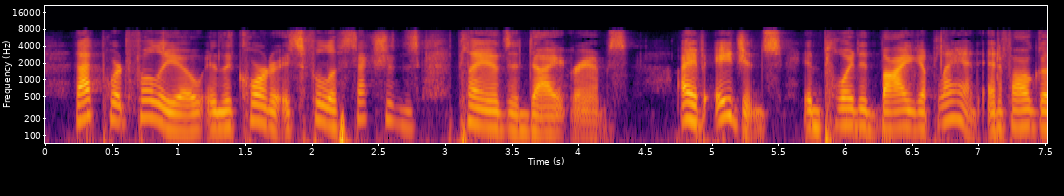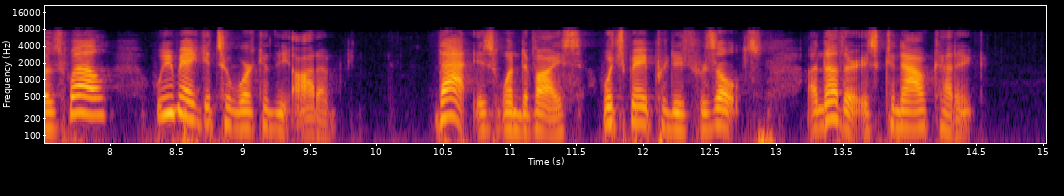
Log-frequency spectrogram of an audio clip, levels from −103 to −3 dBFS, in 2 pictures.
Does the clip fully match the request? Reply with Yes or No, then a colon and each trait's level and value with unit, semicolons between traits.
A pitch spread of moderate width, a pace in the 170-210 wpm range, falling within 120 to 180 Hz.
Yes: average, 4.3 semitones; average, 180 wpm; medium, 140 Hz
